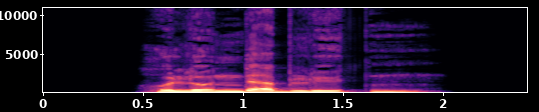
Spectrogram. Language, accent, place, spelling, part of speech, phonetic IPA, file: German, Germany, Berlin, Holunderblüten, noun, [hoˈlʊndɐˌblyːtn̩], De-Holunderblüten.ogg
- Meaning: plural of Holunderblüte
